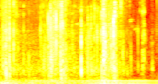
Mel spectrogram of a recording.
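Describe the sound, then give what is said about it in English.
Crunching footsteps on a gritty surface come up from behind someone, a quick irregular run of steps that grows slightly louder as they draw near, over a low steady hum. “She's so focused on the mysterious house, she doesn't hear footsteps coming up behind her.”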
